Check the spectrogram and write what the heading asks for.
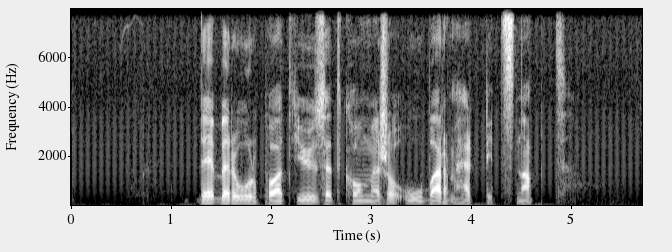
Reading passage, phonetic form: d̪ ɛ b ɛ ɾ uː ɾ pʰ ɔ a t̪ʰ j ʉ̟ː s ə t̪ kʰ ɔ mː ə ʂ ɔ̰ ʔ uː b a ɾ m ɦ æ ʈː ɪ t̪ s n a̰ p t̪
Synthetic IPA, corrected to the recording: d̪ ɛ b ɛ ɾ uː ɾ pʰ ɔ a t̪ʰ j ʉ̟ː s ə t̪ kʰ ɔ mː ə ʂ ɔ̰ ʔ uː b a ɾ m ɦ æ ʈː ɪ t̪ s n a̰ p t̪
